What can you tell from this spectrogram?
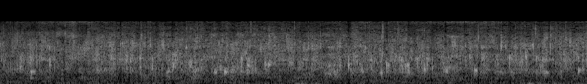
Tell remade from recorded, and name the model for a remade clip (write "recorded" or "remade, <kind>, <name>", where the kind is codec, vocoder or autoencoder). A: remade, codec, SNAC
